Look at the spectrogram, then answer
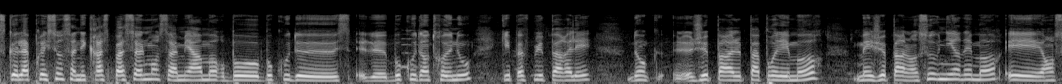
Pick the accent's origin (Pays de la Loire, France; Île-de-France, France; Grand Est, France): Grand Est, France; Strasbourg; Donc, je suis de Strasbourg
